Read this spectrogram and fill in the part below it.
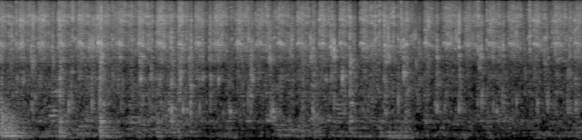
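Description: A spoon stirring and mashing boiled mixed chana and moong dal in a pot, a continuous wet scraping and squelching with soft metallic clinks, close and quiet, no voices.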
